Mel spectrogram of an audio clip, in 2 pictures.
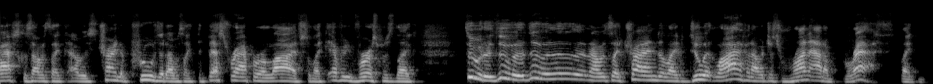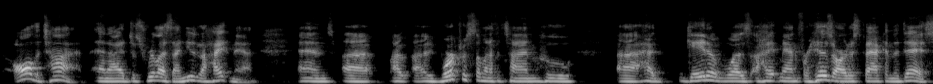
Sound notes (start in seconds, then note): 4.7 fumbles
